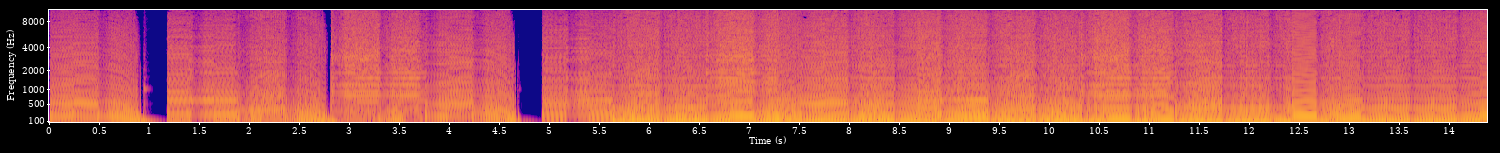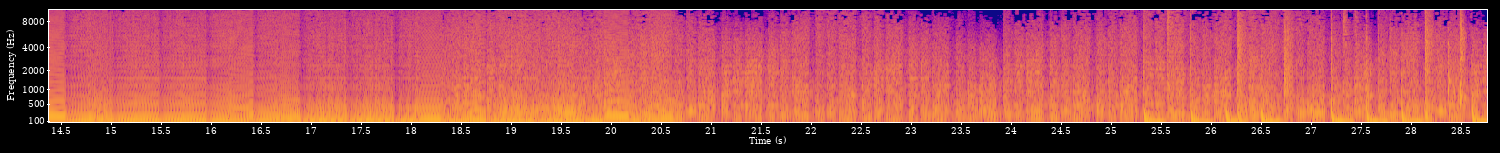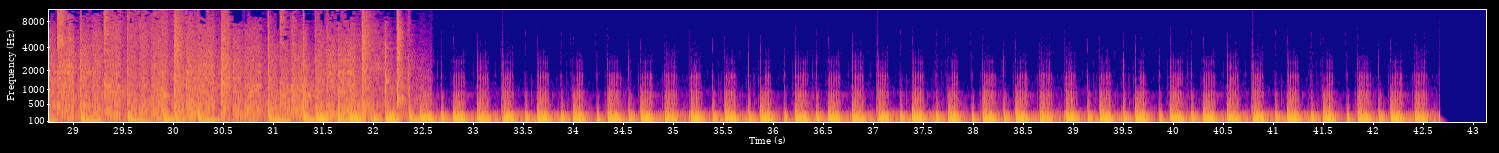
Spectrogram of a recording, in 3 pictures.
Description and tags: Rock Music
Rock, free, music, song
